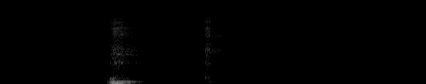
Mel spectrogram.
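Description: A man breathing out heavily into a close microphone: one long breath about a second in, with a low puff of air hitting the mic, then a second, shorter breath.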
